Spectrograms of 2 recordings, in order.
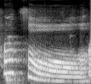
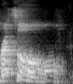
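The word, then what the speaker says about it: Fritzl: It sounds like a strudel. You're fine. – Really? A strudel? – Yeah. – Oh, Fritzel. – Fritzel.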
